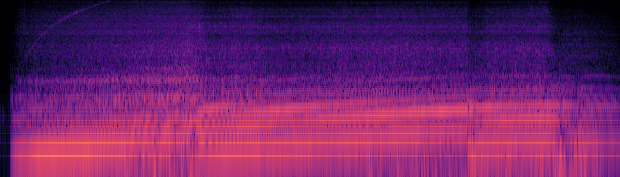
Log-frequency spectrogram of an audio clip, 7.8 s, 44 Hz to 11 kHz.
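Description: A turbocharged Porsche 911 Turbo engine accelerates loudly, climbing through a few quick gear shifts while a high, rising turbo whine spools up over the roar.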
